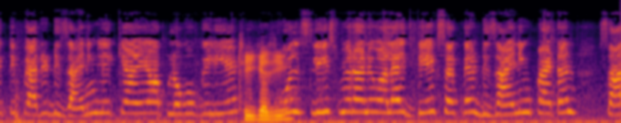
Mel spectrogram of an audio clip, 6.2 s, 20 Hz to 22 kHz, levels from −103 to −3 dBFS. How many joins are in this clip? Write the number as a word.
zero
